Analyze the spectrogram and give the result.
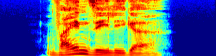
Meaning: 1. comparative degree of weinselig 2. inflection of weinselig: strong/mixed nominative masculine singular 3. inflection of weinselig: strong genitive/dative feminine singular
- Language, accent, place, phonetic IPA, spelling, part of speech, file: German, Germany, Berlin, [ˈvaɪ̯nˌzeːlɪɡɐ], weinseliger, adjective, De-weinseliger.ogg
